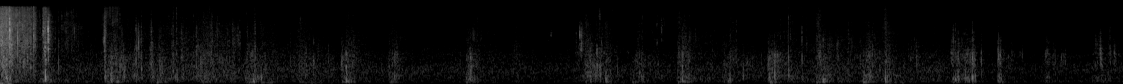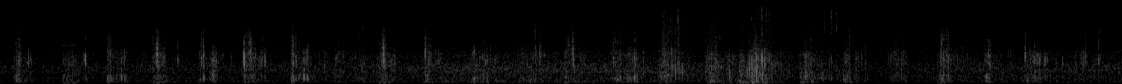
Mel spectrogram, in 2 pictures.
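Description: Footsteps rustle through grass and leaves at a steady walking pace.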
